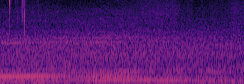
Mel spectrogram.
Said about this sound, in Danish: Lad os høre. Ah, lidt bund var der det der. Det var da en god lille første gear. Så ruller vi ned på motorvejen, så får den lige lov at spinde som en anden mis endnu en gang.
